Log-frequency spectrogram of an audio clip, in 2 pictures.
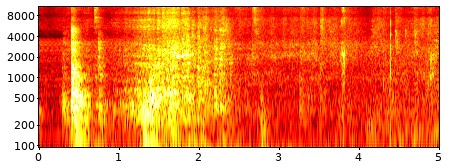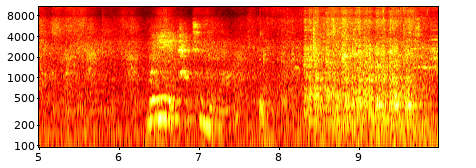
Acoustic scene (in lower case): elevator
